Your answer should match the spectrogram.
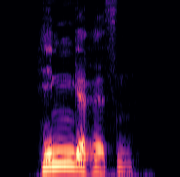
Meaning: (verb) past participle of hinreißen; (adjective) rapt, spellbound, entranced, bowled over
- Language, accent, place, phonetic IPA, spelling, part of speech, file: German, Germany, Berlin, [ˈhɪnɡəˌʁɪsn̩], hingerissen, verb, De-hingerissen.ogg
